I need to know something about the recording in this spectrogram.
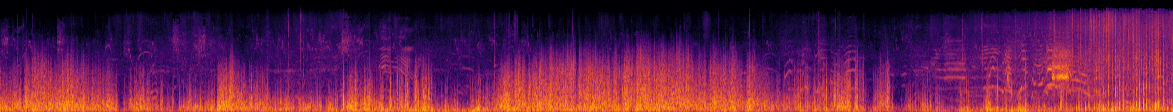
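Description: Horses gallop hard over a dirt track, hooves pounding.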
